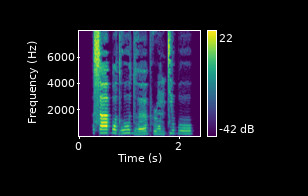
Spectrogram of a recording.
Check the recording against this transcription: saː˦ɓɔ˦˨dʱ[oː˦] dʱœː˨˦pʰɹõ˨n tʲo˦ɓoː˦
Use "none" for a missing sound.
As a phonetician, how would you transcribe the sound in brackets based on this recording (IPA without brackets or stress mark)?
oː˦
